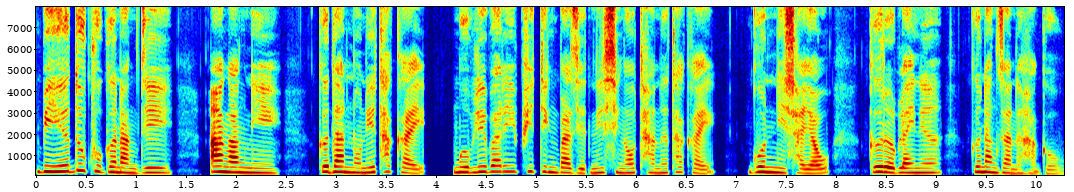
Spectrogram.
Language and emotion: Bodo, sad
